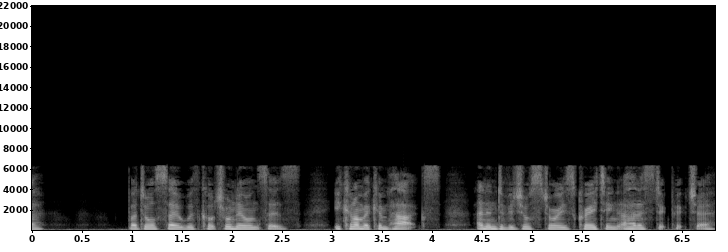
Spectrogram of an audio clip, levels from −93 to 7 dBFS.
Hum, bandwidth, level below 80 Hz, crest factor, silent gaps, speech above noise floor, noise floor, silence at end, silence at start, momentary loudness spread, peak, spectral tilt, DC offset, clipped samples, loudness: none; 6.6 kHz; -52 dBFS; 20 dB; none; 25 dB; -51 dBFS; 0 s; 0 s; 10 LU; -8 dBFS; -6 dB/octave; under 0.1%; under 0.1%; -27 LUFS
